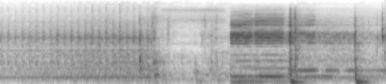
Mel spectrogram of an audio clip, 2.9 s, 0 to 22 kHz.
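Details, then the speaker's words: Nakamichi LX-3 cassette deck, barely used: irregular clunks over the transport whirr during rewind, louder as it speeds up; wow and flutter fine; owner suspects the idler tire, replacement ordered. "but that knocking noise this knocking noise and then you [Music] know the rewind is getting even louder"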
